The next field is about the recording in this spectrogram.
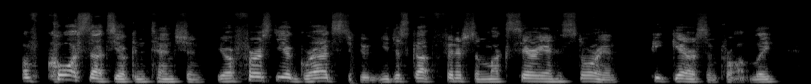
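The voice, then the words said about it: Mixed put-on accents, British, gangster. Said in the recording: “it turned a little British at the end ... I feel like I turned into a bit of a gangster there ... there's a couple different accents there”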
